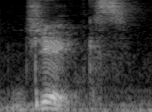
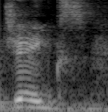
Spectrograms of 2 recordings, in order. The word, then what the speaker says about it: Jacques: are learning about redwall this name that looks like the french name jacques pronounced jakes because brian jakes is from liverpool so redwall books were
